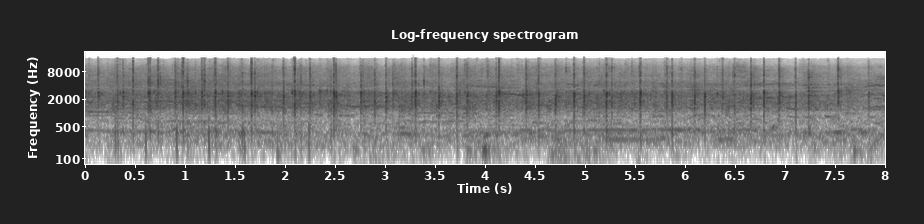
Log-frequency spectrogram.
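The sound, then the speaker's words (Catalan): An audience applauds for about eight seconds, many hands clapping in a dense, steady patter of sharp claps that keeps an even loudness from start to finish. “Un fort aplaudiment i moltes gràcies a tots per venir i escoltar-nos.”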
